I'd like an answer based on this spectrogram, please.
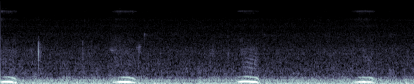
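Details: Gentle snores from a sleeping cat, four low, slightly rising tonal breaths arriving regularly about every two and a half seconds in a quiet indoor room.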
